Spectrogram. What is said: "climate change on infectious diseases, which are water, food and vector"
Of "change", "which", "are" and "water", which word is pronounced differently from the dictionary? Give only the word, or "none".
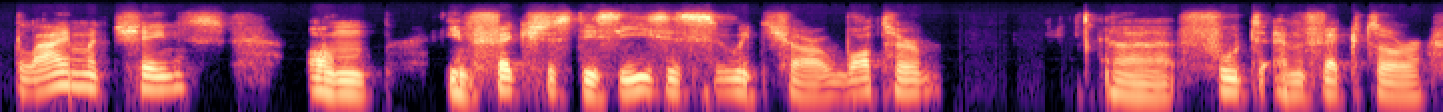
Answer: change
